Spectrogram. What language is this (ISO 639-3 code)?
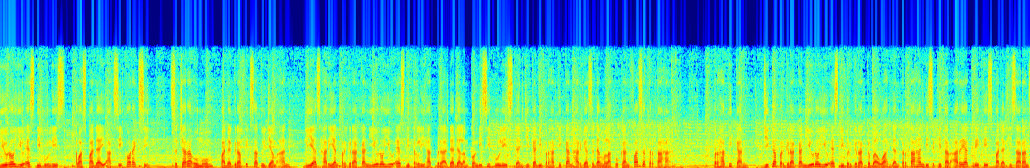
ind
